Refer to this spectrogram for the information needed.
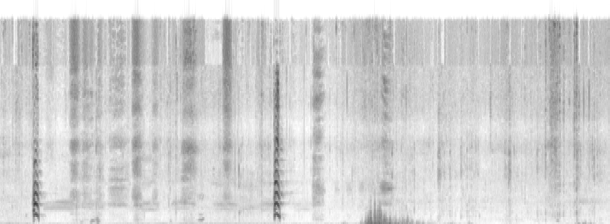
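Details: Rooster with the hiccups: two sharp, abrupt hic sounds several seconds apart, each a very short bright burst, with a noisy low rumbling burst between them and light background noise.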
